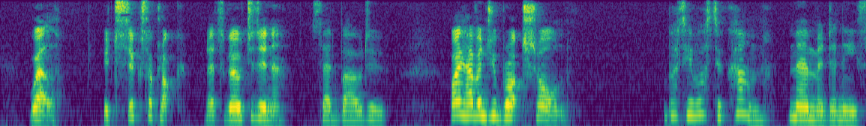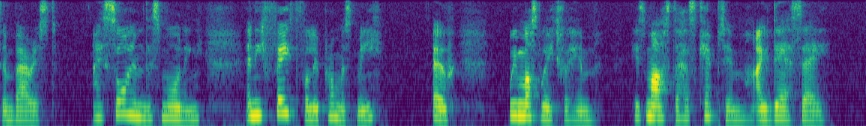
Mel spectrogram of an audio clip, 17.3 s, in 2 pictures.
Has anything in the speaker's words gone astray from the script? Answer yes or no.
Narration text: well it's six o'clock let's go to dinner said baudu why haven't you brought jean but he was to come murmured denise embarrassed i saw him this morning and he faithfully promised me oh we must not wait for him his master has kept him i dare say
yes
